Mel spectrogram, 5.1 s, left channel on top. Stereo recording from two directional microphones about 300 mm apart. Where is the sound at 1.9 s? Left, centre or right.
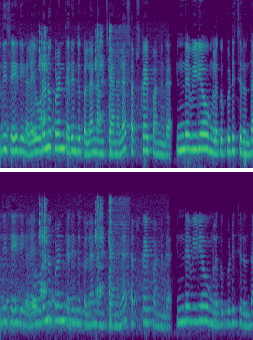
Centre.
